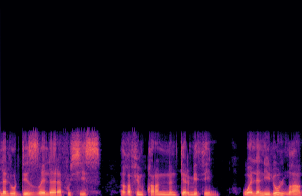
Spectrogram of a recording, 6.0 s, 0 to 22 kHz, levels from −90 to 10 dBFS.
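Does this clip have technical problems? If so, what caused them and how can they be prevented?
Yes. From 1.47 to 1.70 s there is concealed Bluetooth headset packet loss on the wideband mSBC link. About 97.5 ms of speech went missing in short gaps scattered over 225 ms, none longer than 22.5 ms. The receiver filled each gap by repeating the best-matching stretch of recent waveform, which leaves a brief buzzy, slightly warbling roughness. Keeping the headset close to the phone with a clear path and less nearby 2.4 GHz traffic prevents it.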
